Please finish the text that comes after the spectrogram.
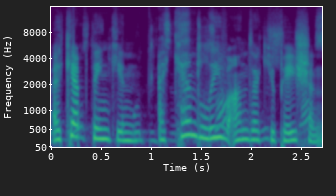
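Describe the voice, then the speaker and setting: A woman speaks a first-person voice-over translation in a lively, conversational way. Her voice sits a little high, and her pitch rises and falls a lot. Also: fast talker. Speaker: voice-over interpreter.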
